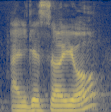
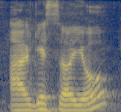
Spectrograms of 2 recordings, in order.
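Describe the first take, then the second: The two takes are said the same way.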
